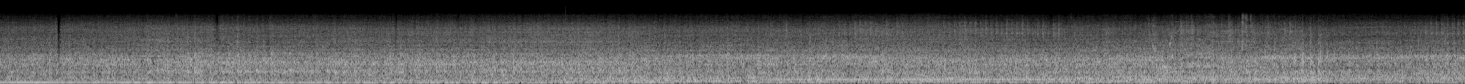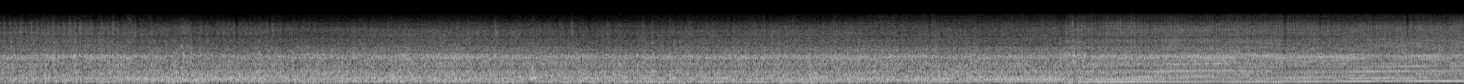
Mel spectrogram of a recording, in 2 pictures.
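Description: Ford Escort Mk1 RS2000's 2.0-litre four-cylinder engine and road noise heard from inside the cabin while driving at a steady pace. Near the end the engine revs climb as the car accelerates.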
